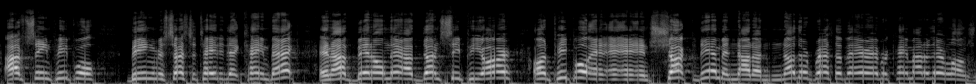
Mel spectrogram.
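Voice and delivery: loud, high shouted preaching; fiery preacher shout; full-force preaching. Acted. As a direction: hammer it home from the pulpit.

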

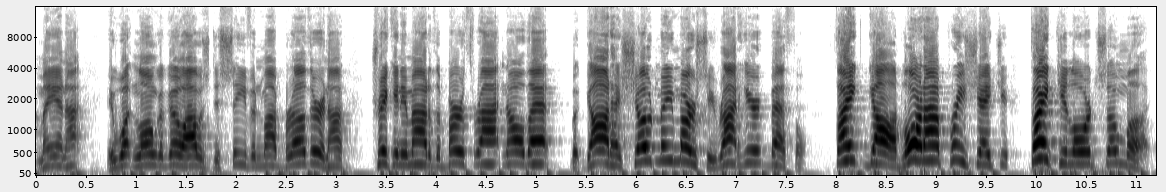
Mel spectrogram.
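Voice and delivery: loud, high rising praise; fervent thanks. Retold or imitated. Jacob at Bethel thanking God, loud and high.

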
